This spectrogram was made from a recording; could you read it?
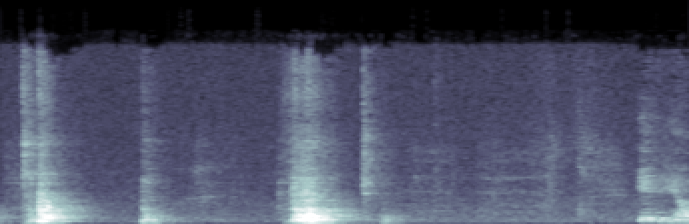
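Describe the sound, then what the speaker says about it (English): A chair is dragged and turned on the floor during a chair yoga class, giving a few scraping and knocking bursts spaced apart, fairly close and quiet. "Now, turn the chair where the seat is facing you."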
